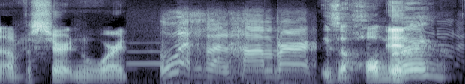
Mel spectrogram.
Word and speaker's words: hombre: As I was telling some singers a few days ago, the sound doesn't exist in Spanish, so it would be hombre. So you would roll the R.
